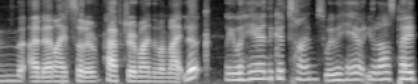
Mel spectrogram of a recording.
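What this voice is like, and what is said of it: Usual voice. Nothing is said of it.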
